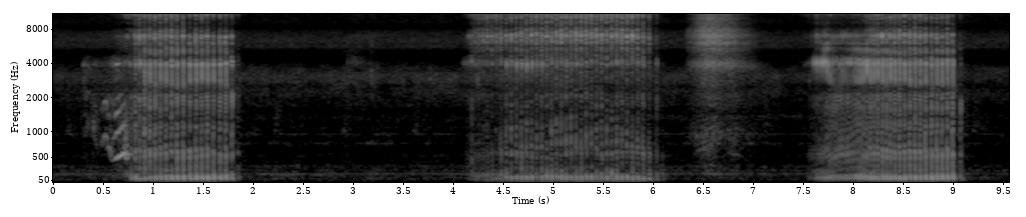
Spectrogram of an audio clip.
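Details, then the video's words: Relaxed English Bulldog snoring in three rough, fluttering bursts, each over a second long, with a faint squeaky whine at the start and a short soft breath between the second and third bursts. "English bulldog Bacon the sounds of calm"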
